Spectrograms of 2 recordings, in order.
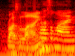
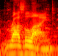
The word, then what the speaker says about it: Rosaline: Rosaline. Sorry, fuck. Think beginning of Romeo and Juliet. Rosaline. Okay, Rosaline.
